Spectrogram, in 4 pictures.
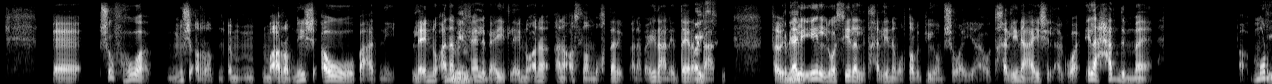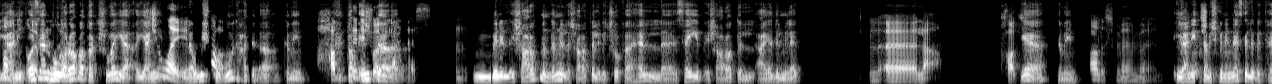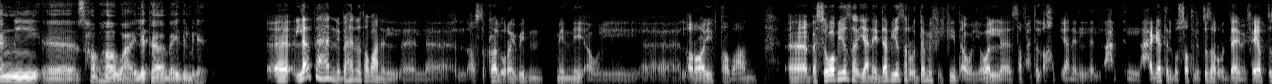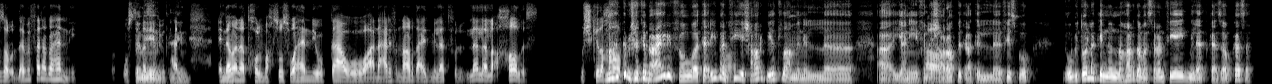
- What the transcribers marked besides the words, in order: tapping; in English: "الfeed"; in English: "البوستات"
- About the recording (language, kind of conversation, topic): Arabic, podcast, سؤال باللهجة المصرية عن أكتر تطبيق بيُستخدم يوميًا وسبب استخدامه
